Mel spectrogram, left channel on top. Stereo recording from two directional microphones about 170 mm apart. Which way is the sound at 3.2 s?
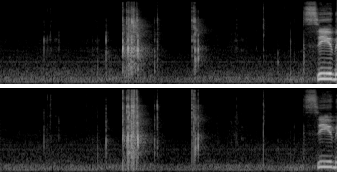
25° left (ahead or behind).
